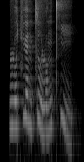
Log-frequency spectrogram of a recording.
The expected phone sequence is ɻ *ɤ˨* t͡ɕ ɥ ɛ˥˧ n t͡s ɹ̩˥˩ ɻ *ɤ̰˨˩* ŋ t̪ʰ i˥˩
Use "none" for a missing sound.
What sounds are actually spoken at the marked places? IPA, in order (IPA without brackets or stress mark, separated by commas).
ɤ˧˥, ɤ˧˥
